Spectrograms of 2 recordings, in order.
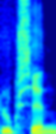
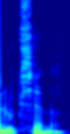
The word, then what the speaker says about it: Lucienne: Le colonel Young et la plupart du personnel militaire sont retenus à la merci de l'Alliance Lucienne, qui prononce Luxienne, donc je vais prononcer Luxienne.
